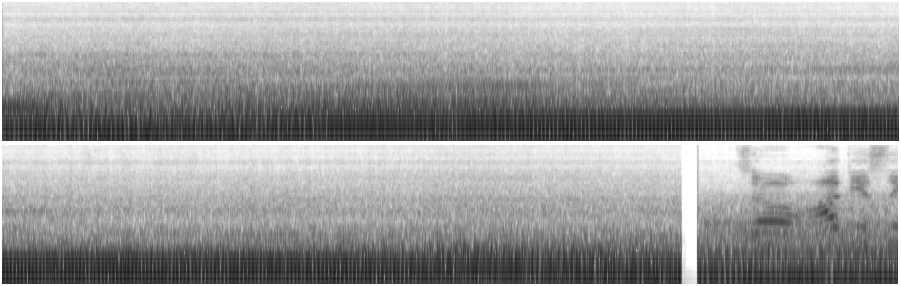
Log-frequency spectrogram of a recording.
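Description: Mazda Miata on the road after a transmission swap, a loud steady engine and road drone running through most of the stretch, cut off abruptly near the end, where a voice begins talking.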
